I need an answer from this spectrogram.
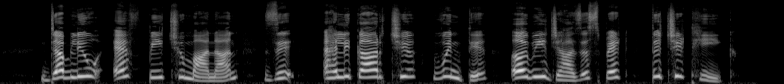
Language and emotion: Kashmiri, neutral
